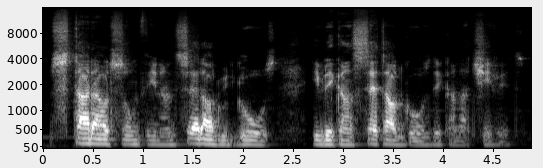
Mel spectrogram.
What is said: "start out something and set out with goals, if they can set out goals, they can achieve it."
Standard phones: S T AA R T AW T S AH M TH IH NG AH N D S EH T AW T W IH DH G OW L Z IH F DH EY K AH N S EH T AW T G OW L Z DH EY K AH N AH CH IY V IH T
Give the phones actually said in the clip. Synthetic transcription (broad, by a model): S T AA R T AW T S AH M TH IH NG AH N S EH T AW T W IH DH G OW L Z IH F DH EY K AH N S EH T AW T G OW L Z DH EY K AH N AH CH IY V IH T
